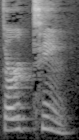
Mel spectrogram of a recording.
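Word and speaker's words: thirteen: Temos que tomar cuidado para não confundir o T com a pronúncia do teen. Porque, por exemplo, 30, que é o 30, 13, que é o 13. Então, tem essa pronúncia um pouco mais alongada, 13.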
